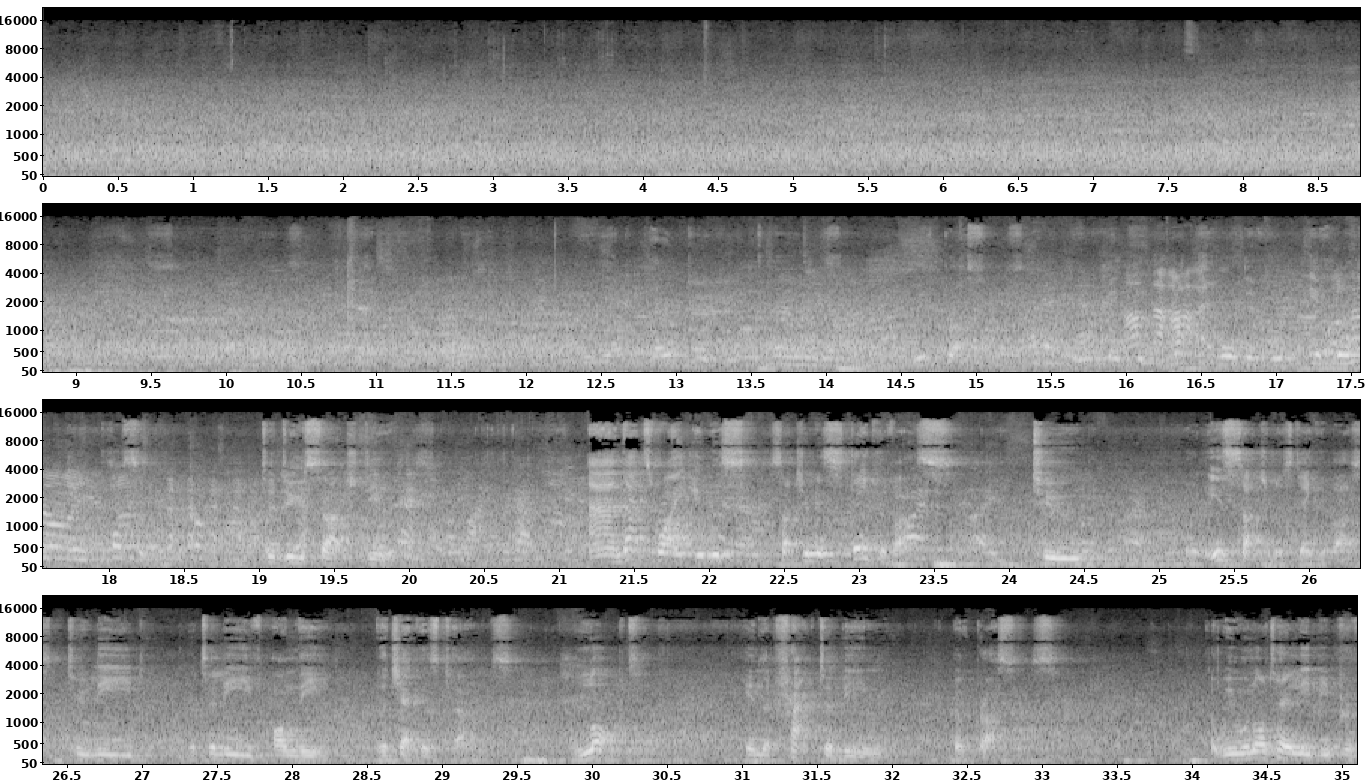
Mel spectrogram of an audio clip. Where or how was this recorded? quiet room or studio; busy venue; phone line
busy venue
